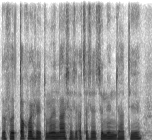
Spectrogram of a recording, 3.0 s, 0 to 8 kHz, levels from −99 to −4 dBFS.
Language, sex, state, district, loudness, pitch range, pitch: Wancho, male, Arunachal Pradesh, Longding, -18 LUFS, 100-115 Hz, 105 Hz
